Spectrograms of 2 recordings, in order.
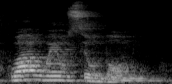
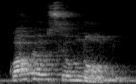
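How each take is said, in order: First: Qual é o seu nome? said slowly, stress on qual; slow classroom question on Qual é o seu nome?; slow question intonation. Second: Qual é o seu nome? asked with a falling question tune; question intonation. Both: Shown as a demonstration. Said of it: "A entoação, a forma como eu falo".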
